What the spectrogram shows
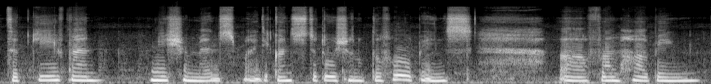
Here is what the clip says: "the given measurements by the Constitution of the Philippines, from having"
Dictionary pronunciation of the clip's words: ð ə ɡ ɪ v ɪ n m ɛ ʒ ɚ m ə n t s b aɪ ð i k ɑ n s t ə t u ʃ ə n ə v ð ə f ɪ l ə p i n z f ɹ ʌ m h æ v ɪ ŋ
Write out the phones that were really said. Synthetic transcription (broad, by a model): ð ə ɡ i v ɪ n m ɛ ʃ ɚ m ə n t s b aɪ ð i k ɑ n s t ə t u ʃ ə n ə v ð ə f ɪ l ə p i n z f ɹ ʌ m h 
